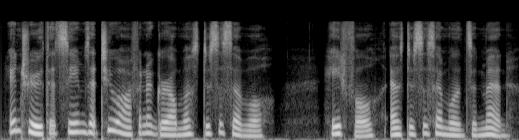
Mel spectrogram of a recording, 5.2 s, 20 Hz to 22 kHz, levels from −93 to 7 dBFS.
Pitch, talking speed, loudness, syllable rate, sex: 200 Hz, 175 wpm, -18 LUFS, 5.4 syllables/s, female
